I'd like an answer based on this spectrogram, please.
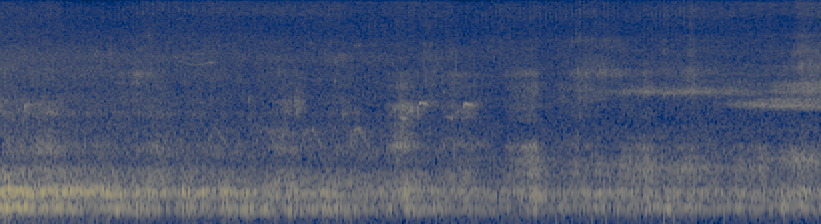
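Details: Continuous low buzzing drone from a honey bee colony opened for inspection in the Texas heat following weeks of rain, steady throughout, with scattered thin bird chirps and twitters overhead.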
